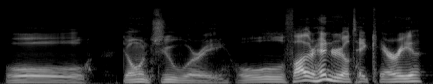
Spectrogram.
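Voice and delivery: folksy, unhurried character voice; Father Hendry. Acted. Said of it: "Hendry says".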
